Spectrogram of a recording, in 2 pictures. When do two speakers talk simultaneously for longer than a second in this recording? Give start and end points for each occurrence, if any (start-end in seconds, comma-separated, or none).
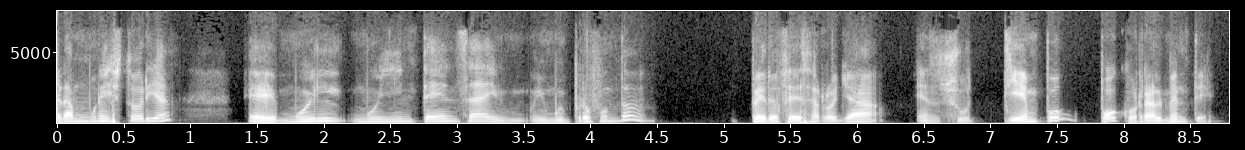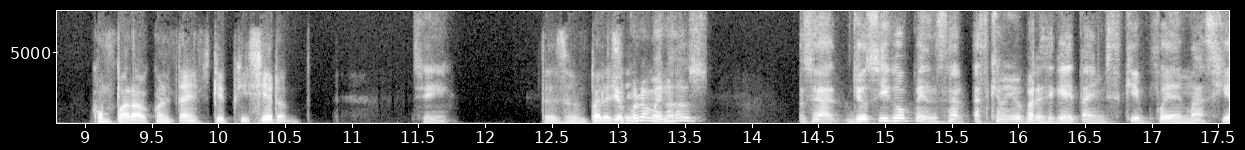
none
